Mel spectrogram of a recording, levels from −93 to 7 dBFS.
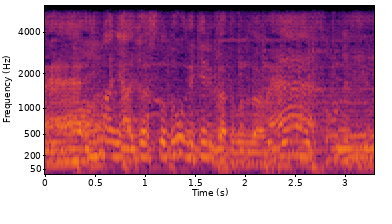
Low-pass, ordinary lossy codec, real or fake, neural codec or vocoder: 5.4 kHz; Opus, 64 kbps; fake; vocoder, 24 kHz, 100 mel bands, Vocos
